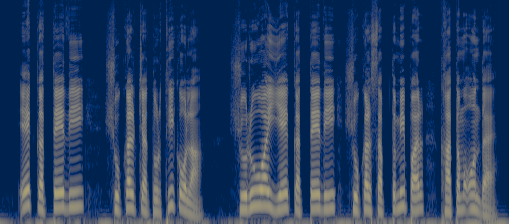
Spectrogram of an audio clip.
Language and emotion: Dogri, neutral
